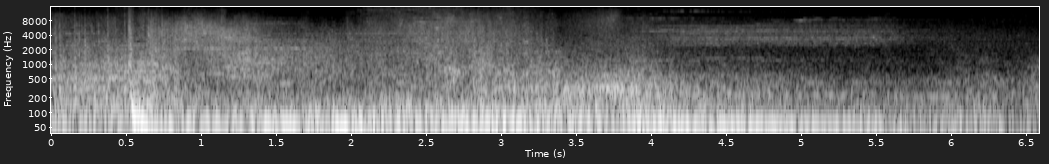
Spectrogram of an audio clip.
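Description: A large structure explodes with a deep, rumbling blast.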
